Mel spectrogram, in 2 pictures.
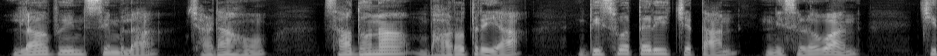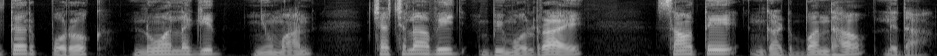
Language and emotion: Santali, neutral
